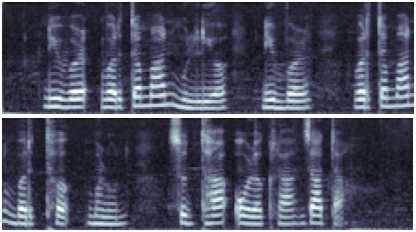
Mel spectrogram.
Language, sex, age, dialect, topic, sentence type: Marathi, female, 18-24, Southern Konkan, banking, statement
